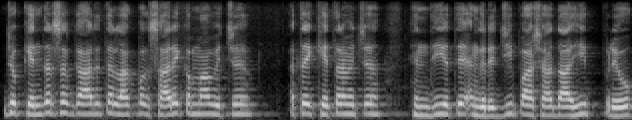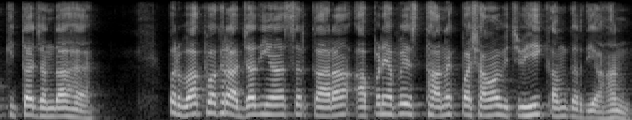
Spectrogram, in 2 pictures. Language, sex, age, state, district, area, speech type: Punjabi, male, 30-45, Punjab, Fatehgarh Sahib, urban, spontaneous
